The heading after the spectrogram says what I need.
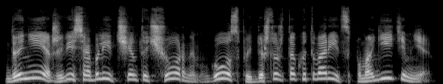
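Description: A man voicing a terrified woman on the phone to the police, shrill and sobbing, pleading frantically. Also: lively intonation, fairly quick, no echo, clean studio sound. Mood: frantic. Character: panicked woman caller alone at home.

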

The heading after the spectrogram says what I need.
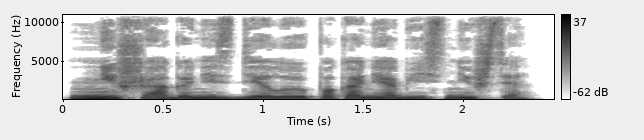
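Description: A reader voicing a brash, hot-headed young male hero in an audiobook, cocky and quick to demand answers. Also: medium pitch, dark tone, dry recording, clean studio sound, natural voice. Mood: angry. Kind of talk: audiobook character voice.

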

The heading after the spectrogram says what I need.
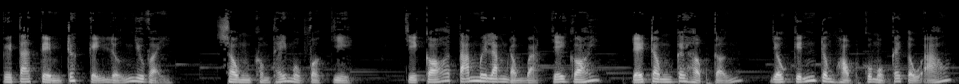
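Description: A man narrating a novel for an audiobook in a steady, even storytelling manner. His voice sits low and carries a husky grain. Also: brisk, soft background music.

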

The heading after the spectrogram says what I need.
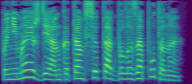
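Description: A woman's voice: mid-range voice, moderate pace, no room sound, studio quality, natural voice. A woman reading an audiobook, voicing a blunt, coarse, pushy man in an offhand manner.

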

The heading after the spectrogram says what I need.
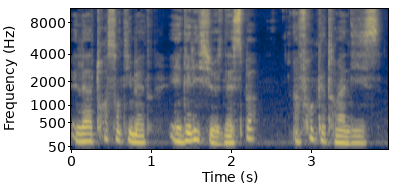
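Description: A man voicing an excitable middle-aged woman shopper who eagerly shows off her purchases. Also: mid-range voice, moderate pace, slightly rough. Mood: excited.

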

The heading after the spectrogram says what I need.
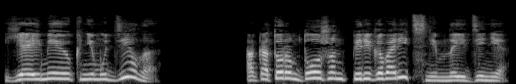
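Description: A woman's voice: fairly high pitch, expressive, normal speed, no echo. A woman voicing a huge, secretive man who speaks firmly and insistently, in a story reading.

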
